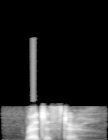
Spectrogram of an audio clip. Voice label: "register", English; AWL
